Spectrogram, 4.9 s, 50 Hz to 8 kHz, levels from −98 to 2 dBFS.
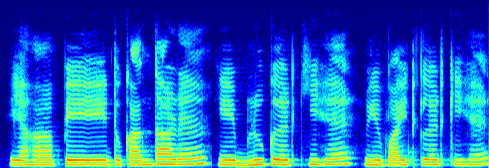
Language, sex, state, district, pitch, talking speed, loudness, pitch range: Hindi, female, Bihar, Purnia, 225 Hz, 185 wpm, -26 LUFS, 220-240 Hz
